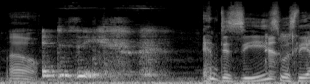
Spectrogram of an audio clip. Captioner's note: almost laughing but not quite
